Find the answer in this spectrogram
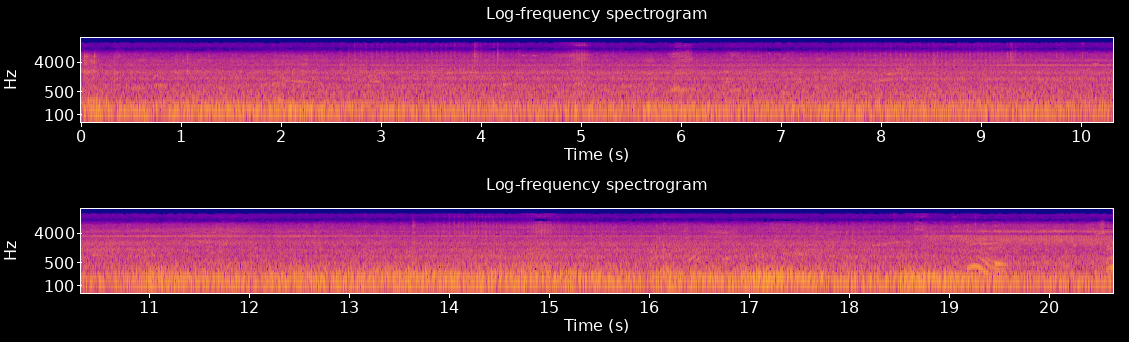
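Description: Parade vehicles, a pickup towing a boat trailer among them, creeping past at walking pace. Their engines make a steady low rumble that swells a little in the second half.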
